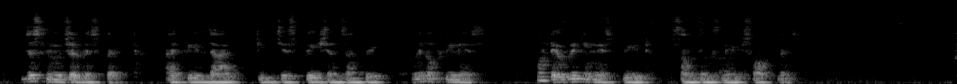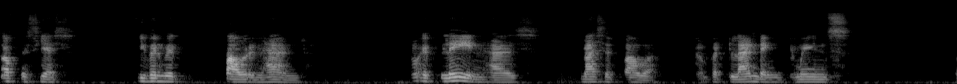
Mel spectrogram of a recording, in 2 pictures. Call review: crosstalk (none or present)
none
